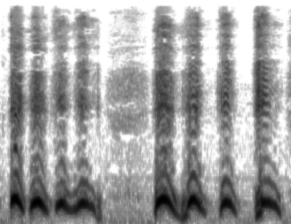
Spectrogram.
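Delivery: loud high whinnying hi hi hi; loud high horse whinny; horse neigh. Acted. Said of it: "Sagt das Kätzele".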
